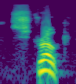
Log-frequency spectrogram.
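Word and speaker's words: Strzok: say that's p apparently i'm told that the pronunciation is stroke uh i it spelled like troubles but i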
